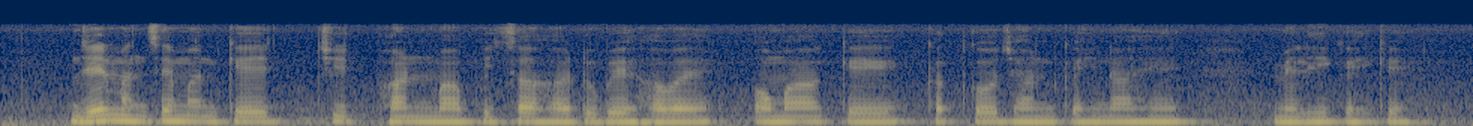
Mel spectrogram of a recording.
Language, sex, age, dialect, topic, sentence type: Chhattisgarhi, male, 56-60, Central, banking, statement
